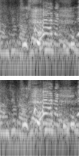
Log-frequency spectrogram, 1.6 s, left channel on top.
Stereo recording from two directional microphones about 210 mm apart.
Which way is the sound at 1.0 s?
50° right (ahead or behind).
